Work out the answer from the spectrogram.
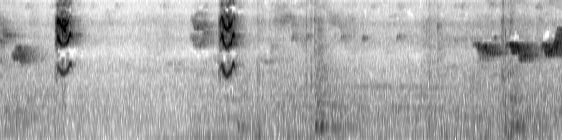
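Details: Female Double-collared Seedeater calling often to stimulate males: two strong, sharp chips roughly one and a half seconds apart, a few softer low ticks, then high twittering at the end.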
